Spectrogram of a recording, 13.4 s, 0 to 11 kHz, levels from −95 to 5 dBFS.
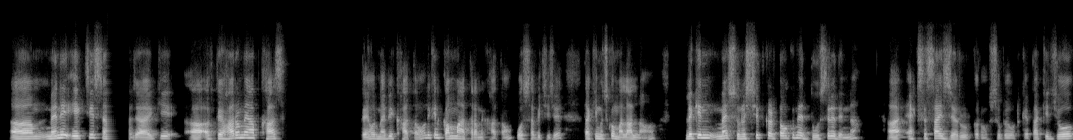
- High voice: No, medium, 155 Hz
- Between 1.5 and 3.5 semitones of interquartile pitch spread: No, wide, 5.6 semitones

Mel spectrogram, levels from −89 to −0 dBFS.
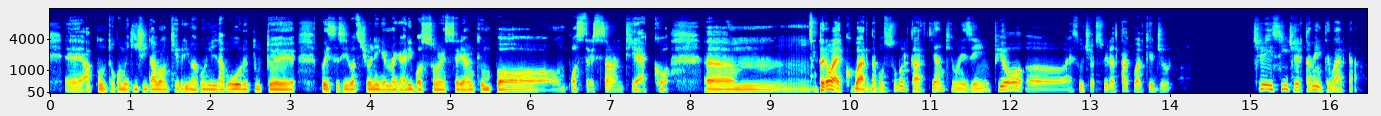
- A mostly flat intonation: No, average, 3.5 semitones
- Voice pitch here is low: Yes, very low, 90 Hz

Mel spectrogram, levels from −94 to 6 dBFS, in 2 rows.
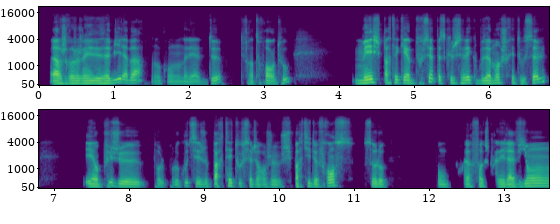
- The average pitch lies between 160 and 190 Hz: No, low, 120 Hz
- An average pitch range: Yes, average, 4.0 semitones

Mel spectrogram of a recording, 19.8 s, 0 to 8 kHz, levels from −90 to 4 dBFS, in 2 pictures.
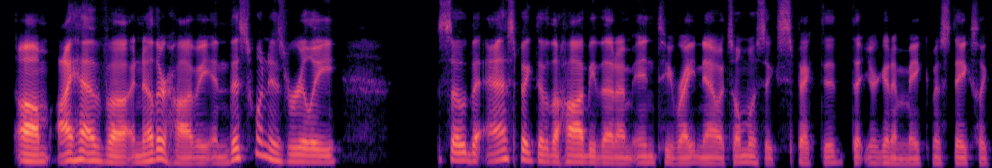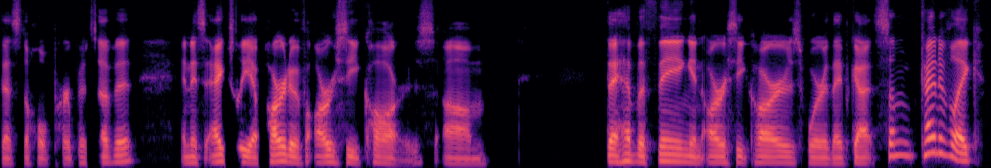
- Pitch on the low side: Yes, low, 105 Hz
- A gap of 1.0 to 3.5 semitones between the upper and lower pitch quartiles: No, average, 4.0 semitones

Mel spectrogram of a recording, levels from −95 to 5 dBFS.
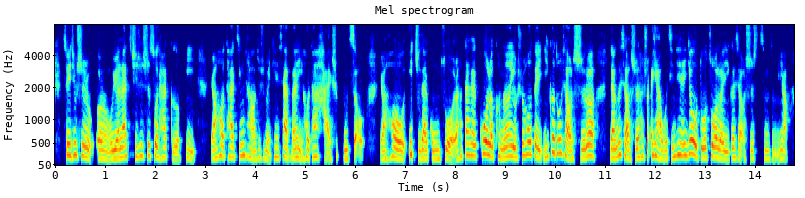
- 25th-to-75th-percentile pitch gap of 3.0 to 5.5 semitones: Yes, average, 4.4 semitones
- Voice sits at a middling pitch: No, high, 205 Hz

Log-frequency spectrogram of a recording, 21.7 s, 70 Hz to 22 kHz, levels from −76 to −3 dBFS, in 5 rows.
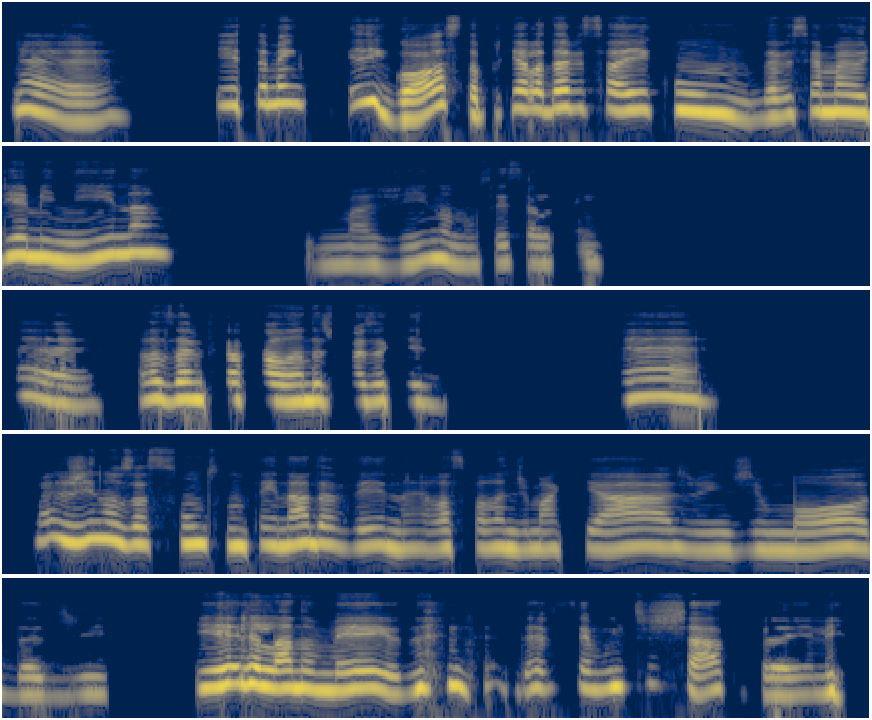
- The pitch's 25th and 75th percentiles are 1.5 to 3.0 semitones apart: No, average, 4.3 semitones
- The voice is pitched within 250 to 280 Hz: No, high, 230 Hz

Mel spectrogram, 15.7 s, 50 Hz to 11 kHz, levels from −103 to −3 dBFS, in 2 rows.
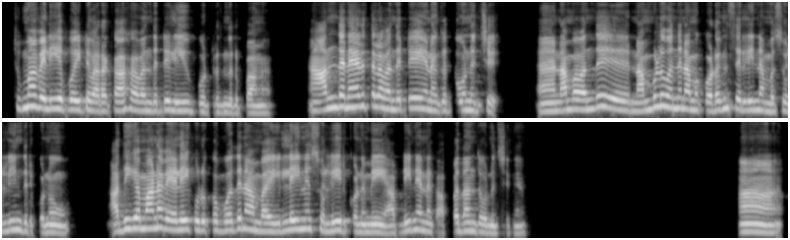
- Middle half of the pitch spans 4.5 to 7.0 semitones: No, average, 4.0 semitones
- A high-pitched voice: Yes, high, 210 Hz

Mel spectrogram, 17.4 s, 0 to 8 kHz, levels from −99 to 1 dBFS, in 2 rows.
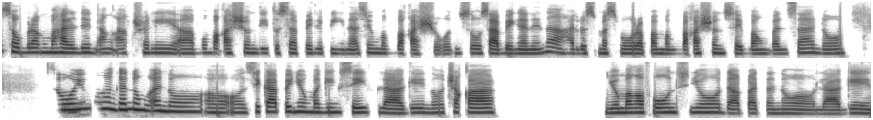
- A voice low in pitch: No, medium, 185 Hz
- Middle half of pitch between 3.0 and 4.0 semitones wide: Yes, average, 3.4 semitones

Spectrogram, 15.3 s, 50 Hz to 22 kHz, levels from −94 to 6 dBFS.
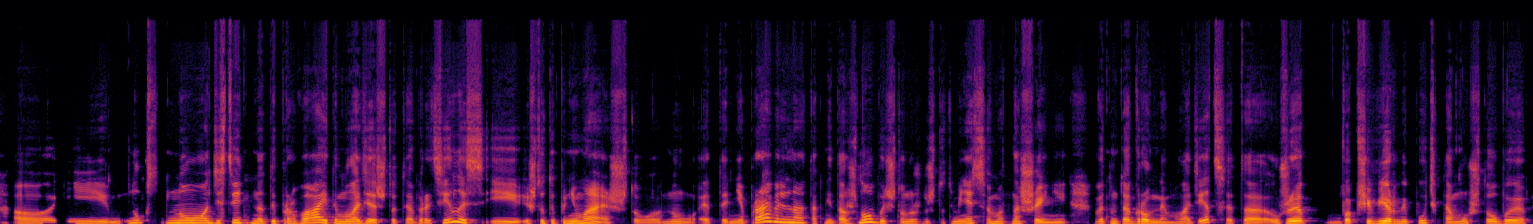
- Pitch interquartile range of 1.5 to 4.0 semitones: No, average, 4.7 semitones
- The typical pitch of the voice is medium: Yes, medium, 170 Hz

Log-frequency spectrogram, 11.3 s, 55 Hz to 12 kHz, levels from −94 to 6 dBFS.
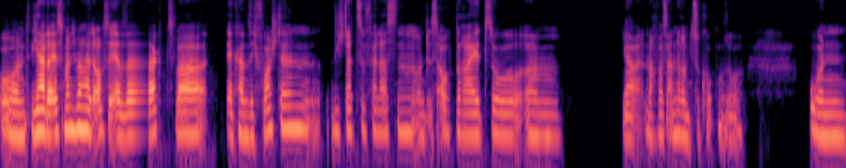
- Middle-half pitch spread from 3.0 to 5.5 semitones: No, narrow, 2.5 semitones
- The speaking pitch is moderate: Yes, medium, 160 Hz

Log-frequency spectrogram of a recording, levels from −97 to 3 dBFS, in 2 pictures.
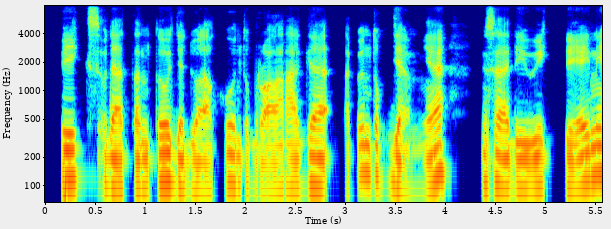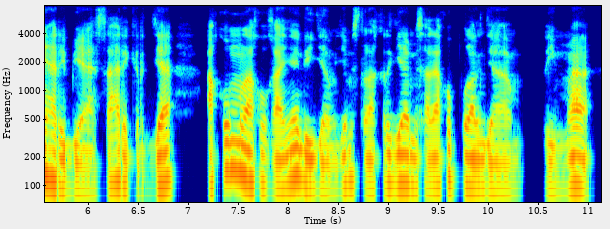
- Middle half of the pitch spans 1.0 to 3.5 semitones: Yes, average, 2.9 semitones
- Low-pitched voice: Yes, low, 100 Hz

